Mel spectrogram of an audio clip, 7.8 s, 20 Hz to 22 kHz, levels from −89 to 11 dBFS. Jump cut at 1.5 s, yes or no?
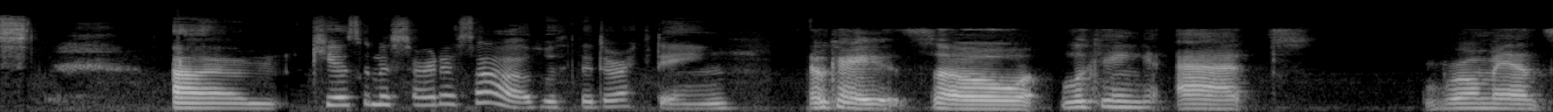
yes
